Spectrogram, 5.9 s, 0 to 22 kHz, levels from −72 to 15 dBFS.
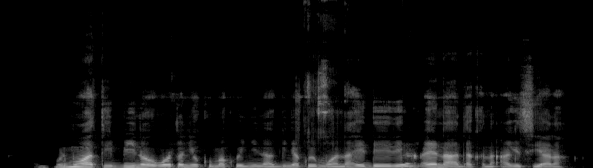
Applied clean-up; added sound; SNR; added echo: neural mask model Resemble Enhance denoiser.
